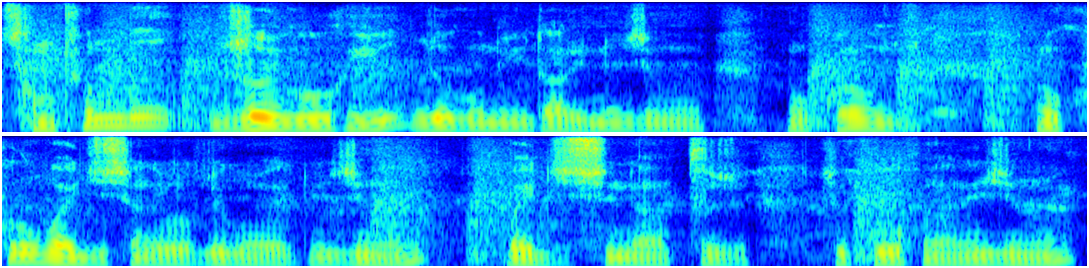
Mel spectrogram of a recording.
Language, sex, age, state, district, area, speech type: Bodo, male, 45-60, Assam, Udalguri, rural, spontaneous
